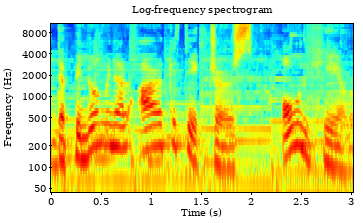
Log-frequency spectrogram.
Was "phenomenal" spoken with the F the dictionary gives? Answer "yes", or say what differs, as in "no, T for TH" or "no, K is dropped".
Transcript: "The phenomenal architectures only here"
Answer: no, P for F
